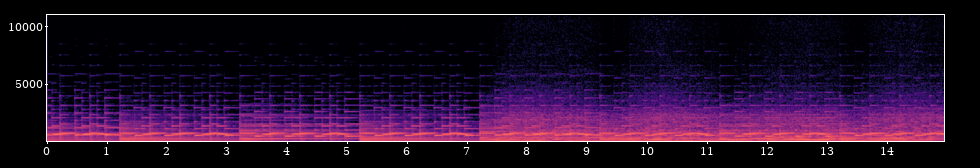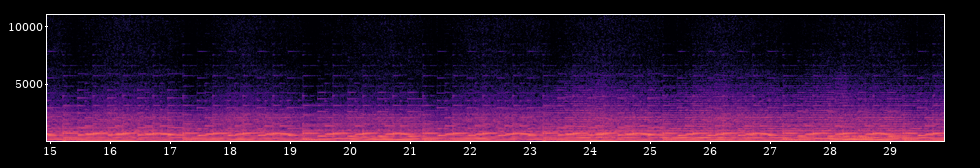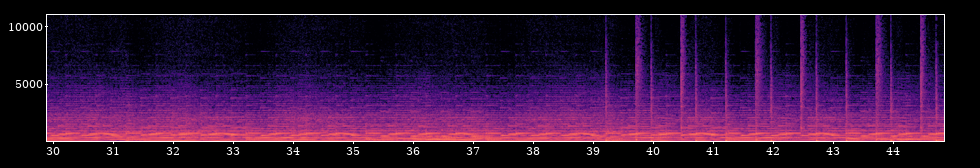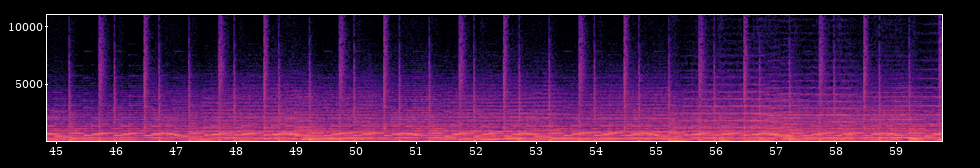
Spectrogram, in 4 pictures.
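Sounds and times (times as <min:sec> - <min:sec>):
piano in C minor: 0:00.0 - 0:59.7
strings in C minor: 0:07.2 - 0:59.7
percussion: 0:39.2 - 0:59.7.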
